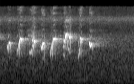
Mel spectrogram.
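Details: Lively, fierce song of a red-whiskered bulbul, a quick burst of eight or so sharp whistled notes sung in about one second, varying in pitch, then stopping.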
